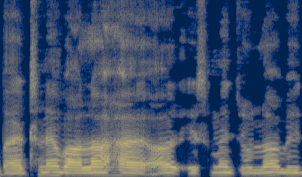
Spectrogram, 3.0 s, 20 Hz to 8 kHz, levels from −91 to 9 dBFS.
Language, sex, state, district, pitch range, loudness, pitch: Hindi, male, Bihar, Jahanabad, 115-125 Hz, -18 LUFS, 120 Hz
